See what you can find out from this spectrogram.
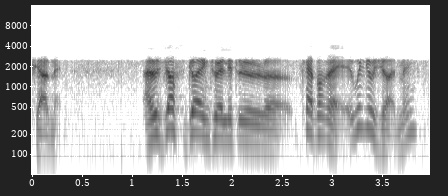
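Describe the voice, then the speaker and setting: An actor playing a cheerful, sociable young French military cadet with a French accent, in 1930s radio acting style. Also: male voice, on the high side, sing-song, fairly quick, husky. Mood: friendly. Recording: tinny, band-limited 1930s radio recording.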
